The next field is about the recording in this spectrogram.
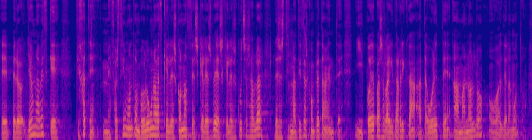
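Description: A man's speech races along at a very fast pace. His pitch varies in an ordinary way, and the recording is very clean against a silent background. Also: medium pitch for a man. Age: 20s. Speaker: podcast host, music interviewer. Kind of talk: casual interview.

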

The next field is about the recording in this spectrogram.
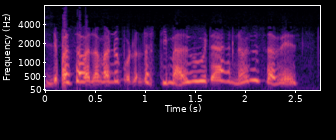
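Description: In a dry, close recording with no echo, a woman's voice swings very widely in pitch. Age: 60s. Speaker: animal welfare activist. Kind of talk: phone interview.

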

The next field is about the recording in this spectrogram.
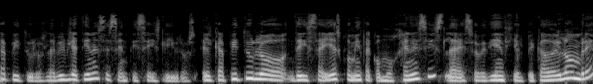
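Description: This somewhat breathy voice has a dark, mellow tone and lively intonation, with a dry, close sound and no echo. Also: woman. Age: 40s. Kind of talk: casual chat.

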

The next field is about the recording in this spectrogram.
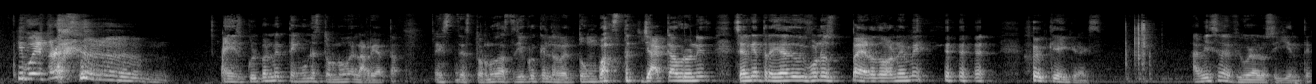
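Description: A man with a Mexican accent speaks at a moderate pace in a fairly high pitch, his animated tone marked by very wide pitch swings. He takes long, frequent pauses, and noticeable background noise is present. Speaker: podcast host and business coach. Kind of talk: motivational talk.

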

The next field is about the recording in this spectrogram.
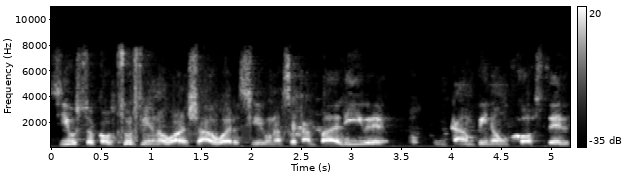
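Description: A man speaks at a fairly slow pace in a medium pitch, with noticeable background noise behind him. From Argentina, Río Cuarto (Córdoba). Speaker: cycle traveler. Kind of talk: radio interview.

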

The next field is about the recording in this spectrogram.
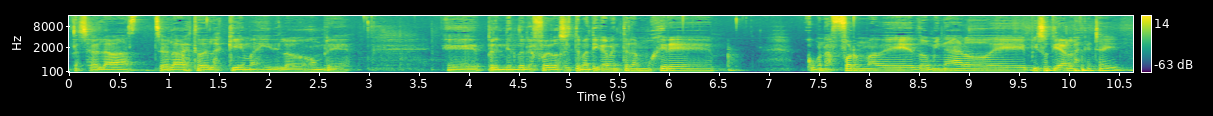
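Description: A man of medium pitch with a Chilean accent at a moderate pace, with long, frequent pauses, noticeable background noise and audible room echo. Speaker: podcast co-host. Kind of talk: casual chat. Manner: halting.

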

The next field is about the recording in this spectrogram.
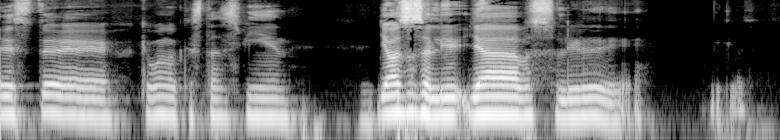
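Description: Very slowly and in a monotone, flat delivery, a man speaks with big swings in loudness. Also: fairly high pitch for a man. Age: 20s. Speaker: flautist and podcast host. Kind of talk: casual chat.

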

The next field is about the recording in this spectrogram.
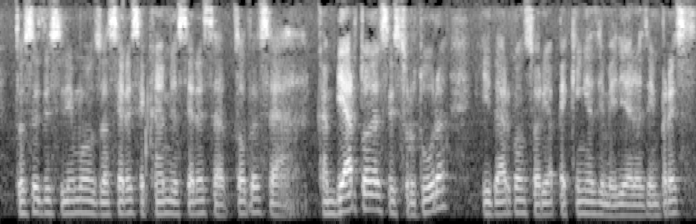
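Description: A very fast man's voice at medium pitch with fairly even intonation. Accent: Portuguese. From Brazil. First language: Portuguese (speaking Spanish). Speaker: business consultant. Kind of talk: interview. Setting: at the guest's home.

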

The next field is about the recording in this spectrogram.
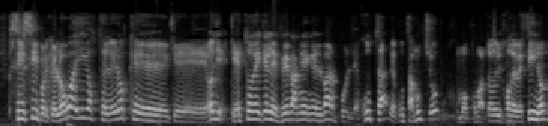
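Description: A high-pitched man talks fairly quickly with lively intonation. Clear background noise is present throughout. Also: hardly any pauses. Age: 30s. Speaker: podcast co-host. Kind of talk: casual chat.

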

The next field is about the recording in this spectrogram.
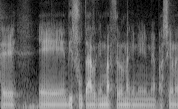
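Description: Over noticeable background noise, a man speaks with a very deep, low pitch. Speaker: food instagrammer. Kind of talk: interview. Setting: restaurant. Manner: animated; fast.

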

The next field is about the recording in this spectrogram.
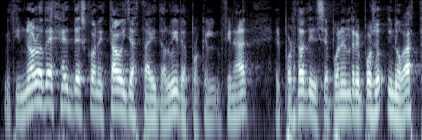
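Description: An animated man with a fairly high pitch, speaking very fast. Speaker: cycling podcast host. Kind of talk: live stream Q&A chat.

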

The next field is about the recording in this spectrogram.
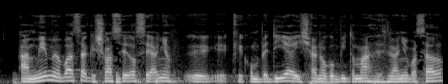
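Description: A man's fairly high voice with an Argentine accent. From Rawson, Argentina. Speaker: rapper. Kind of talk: casual chat. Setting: studio.

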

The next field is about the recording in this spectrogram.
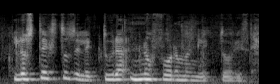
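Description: An unremarkable speaking voice carries fairly even intonation. The pace is fairly slow. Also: woman. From Ecuador. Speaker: children's author. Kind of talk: radio interview.

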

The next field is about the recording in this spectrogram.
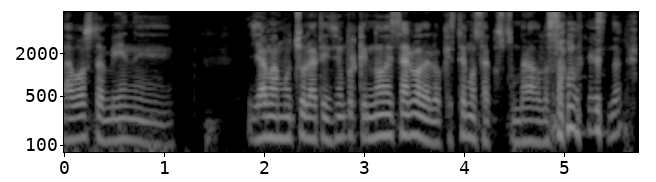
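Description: This man has a plain, everyday voice. He keeps a medium pitch and a moderate pace. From Mexico City. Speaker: radio host. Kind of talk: radio interview and event announcements.

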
